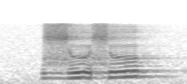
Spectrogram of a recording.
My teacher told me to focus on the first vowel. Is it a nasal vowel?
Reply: no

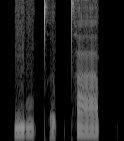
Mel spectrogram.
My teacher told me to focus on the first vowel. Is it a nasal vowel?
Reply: no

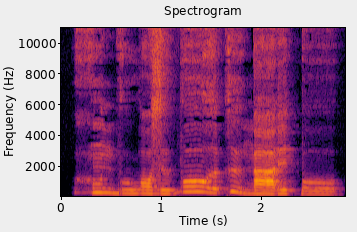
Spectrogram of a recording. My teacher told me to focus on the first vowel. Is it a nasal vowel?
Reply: yes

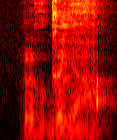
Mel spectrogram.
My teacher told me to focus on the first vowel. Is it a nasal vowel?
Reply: no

